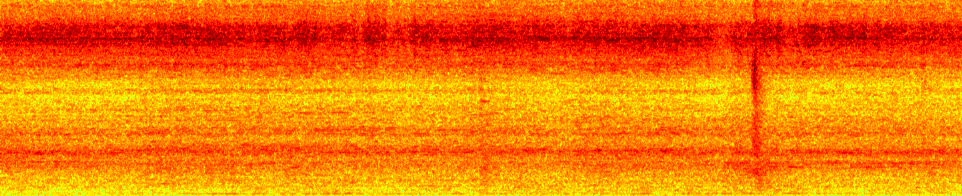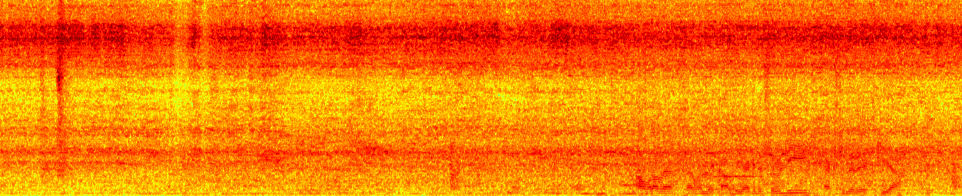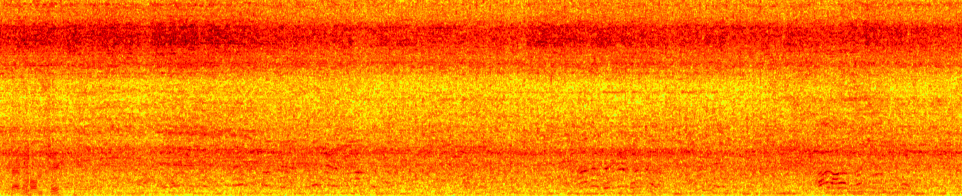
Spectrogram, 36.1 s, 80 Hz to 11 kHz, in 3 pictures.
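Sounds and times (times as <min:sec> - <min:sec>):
high-pitched whine: 0:00.0 - 0:36.0
train rumbling past: 0:00.0 - 0:36.0
wheels clicking over rail joints: 0:02.6 - 0:10.7, 0:11.4 - 0:20.7.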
